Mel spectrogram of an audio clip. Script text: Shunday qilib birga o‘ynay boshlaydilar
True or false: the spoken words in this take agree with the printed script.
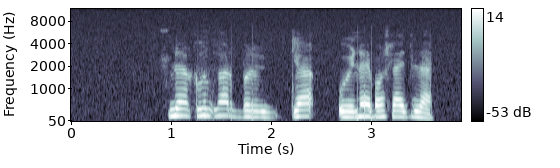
false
